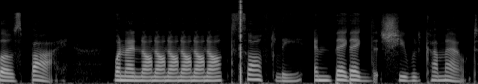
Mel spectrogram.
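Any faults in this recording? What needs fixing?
Repeated frames occur at 1.51 to 2.16 s, where the same 130.6 ms stretch of speech plays five extra times, and at 3.49 to 3.62 s, where it plays once more. A run of compressed frames was sent or written again, which fits about five frames per block, adding 653.1 ms and 130.6 ms. Unlike a looping playback buffer, each repeat is a whole decoded chunk. Deduplicate frames by sequence number or timestamp before decoding.

An uninitialised buffer cracks at 2.41 s, a loud 1.33 ms crack, which fits a 64-sample block played before any audio was written into it, so stale memory became samples. A splice click is a single step; this is a brief crack made of leftover memory values. Zero-fill buffers on allocation and play only blocks marked as written.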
